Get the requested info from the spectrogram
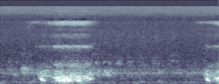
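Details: Faint, soft snoring breaths in a quiet dark room, one longer snore followed by the start of another; light snoring.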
